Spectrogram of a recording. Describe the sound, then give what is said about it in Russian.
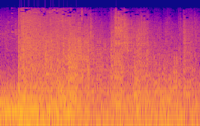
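Cannon fire roars in a dense, loud, continuous rumble of booms, with heavier bursts rising out of the steady noise and no voices. “Пушки смолкли, и грохот прекратился.”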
